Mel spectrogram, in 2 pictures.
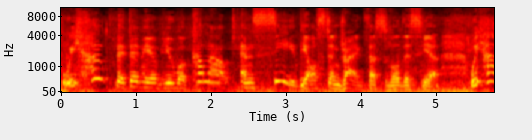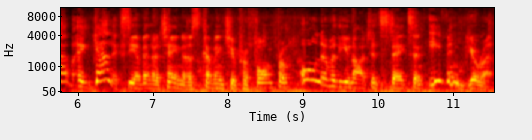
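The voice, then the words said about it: Poor put-on British accent. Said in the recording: “my horrible British accent that I'm trying to pull off ... it doesn't really work”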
